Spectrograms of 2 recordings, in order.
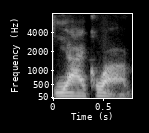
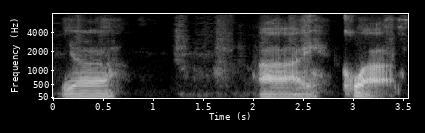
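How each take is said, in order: First: The first two syllables run together as one. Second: The first two syllables are said apart. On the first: The speaker calls it wrong. "the Ya and the I are actually connected" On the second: The speaker calls it right. "they would actually be separate"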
